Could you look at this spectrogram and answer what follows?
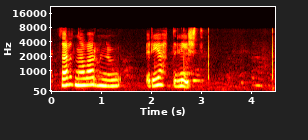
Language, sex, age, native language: Icelandic, female, 9, Icelandic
